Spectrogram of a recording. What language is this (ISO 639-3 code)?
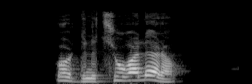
kab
